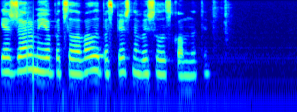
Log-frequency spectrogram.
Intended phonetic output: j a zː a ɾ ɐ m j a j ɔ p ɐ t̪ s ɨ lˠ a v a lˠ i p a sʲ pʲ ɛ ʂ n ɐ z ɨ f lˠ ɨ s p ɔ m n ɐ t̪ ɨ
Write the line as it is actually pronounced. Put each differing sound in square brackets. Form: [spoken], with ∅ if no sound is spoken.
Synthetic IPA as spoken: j a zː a ɾ ɐ m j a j ɔ p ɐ t̪ s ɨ lˠ a v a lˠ i p a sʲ pʲ ɛ ʂ n ɐ [v] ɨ [ʂ] lˠ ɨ s [k] ɔ m n ɐ t̪ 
